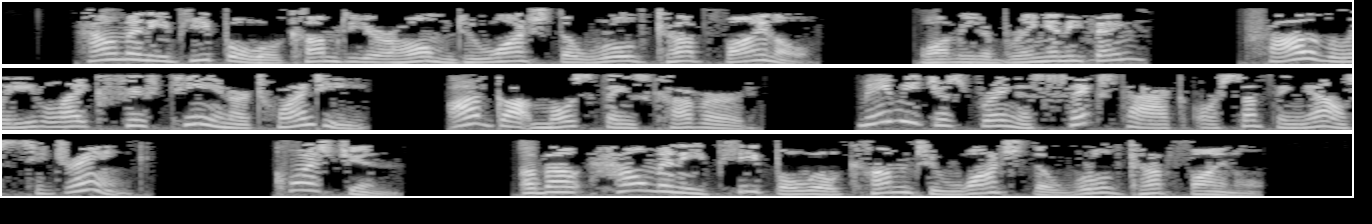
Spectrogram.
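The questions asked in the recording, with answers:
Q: About how many people will come to watch the World Cup final?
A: 15 or 20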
